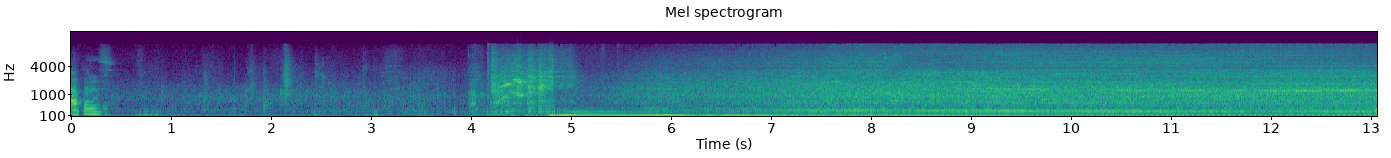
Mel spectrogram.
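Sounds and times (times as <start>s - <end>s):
car engine starting and idling: 4.0s - 13.0s.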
